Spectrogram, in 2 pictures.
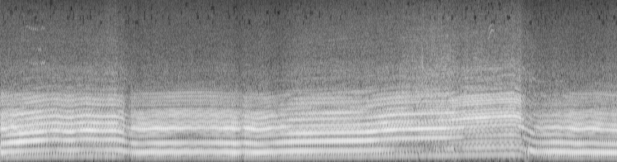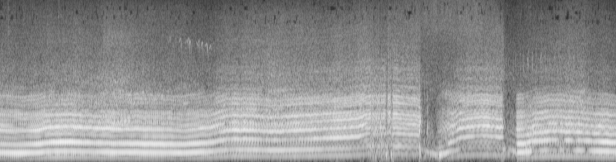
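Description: A rally car engine revs hard and shifts gears, its pitch rising and dropping.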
